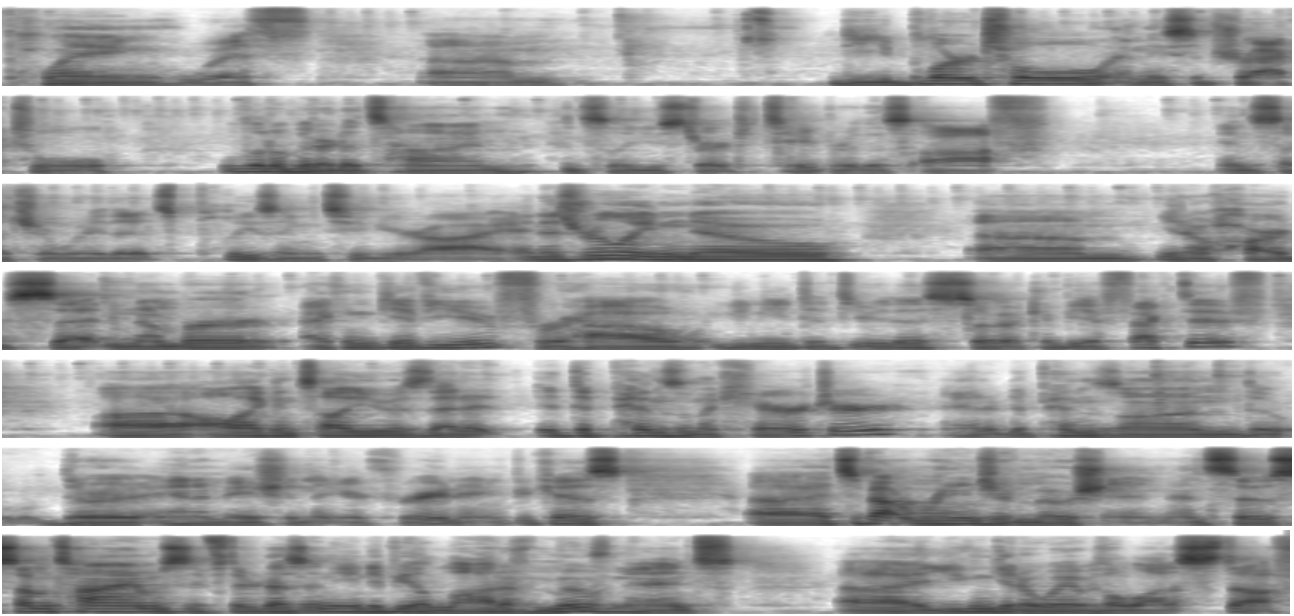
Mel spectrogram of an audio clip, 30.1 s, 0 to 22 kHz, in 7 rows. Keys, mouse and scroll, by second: 1.6 middle click, 6.9-12.1 middle drag, 21.0 r.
